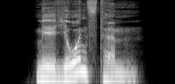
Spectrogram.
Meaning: strong dative masculine/neuter singular of millionste
- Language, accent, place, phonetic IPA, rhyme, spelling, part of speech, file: German, Germany, Berlin, [mɪˈli̯oːnstəm], -oːnstəm, millionstem, adjective, De-millionstem.ogg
